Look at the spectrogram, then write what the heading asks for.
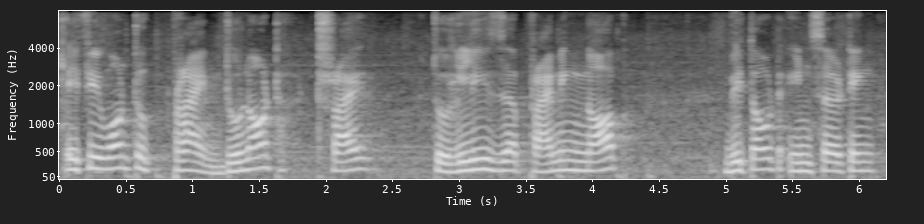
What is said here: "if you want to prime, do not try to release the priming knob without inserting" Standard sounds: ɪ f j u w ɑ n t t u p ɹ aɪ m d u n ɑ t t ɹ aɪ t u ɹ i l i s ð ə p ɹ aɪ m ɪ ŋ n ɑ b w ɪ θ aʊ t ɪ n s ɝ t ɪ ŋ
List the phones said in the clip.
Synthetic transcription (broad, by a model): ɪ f j u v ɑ n t t u p ɹ aɪ m d u n ɑ t t ɹ aɪ t u ɹ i l i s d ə p ɹ aɪ m ɪ ŋ n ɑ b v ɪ t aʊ t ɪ n s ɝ t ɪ ŋ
